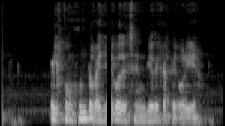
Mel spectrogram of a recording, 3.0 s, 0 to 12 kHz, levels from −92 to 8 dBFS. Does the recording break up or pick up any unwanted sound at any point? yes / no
yes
